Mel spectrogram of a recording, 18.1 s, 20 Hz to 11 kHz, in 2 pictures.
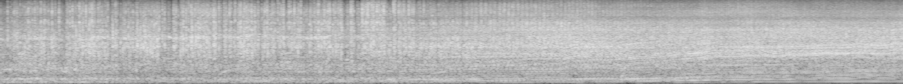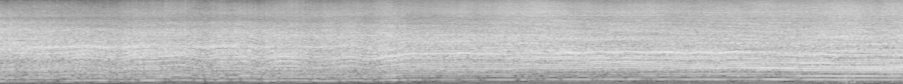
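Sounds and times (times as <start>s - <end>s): tractor engine at high revs: 0.0s - 18.0s.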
